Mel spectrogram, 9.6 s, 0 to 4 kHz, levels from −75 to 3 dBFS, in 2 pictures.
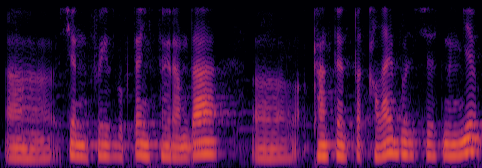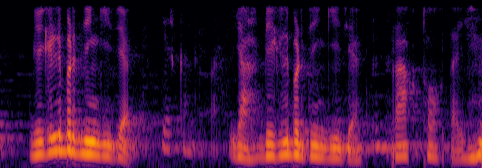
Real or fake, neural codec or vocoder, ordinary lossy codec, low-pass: fake; autoencoder, 48 kHz, 128 numbers a frame, DAC-VAE, trained on Japanese speech; none; 3.6 kHz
